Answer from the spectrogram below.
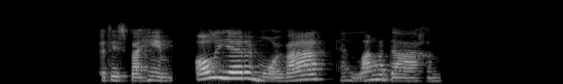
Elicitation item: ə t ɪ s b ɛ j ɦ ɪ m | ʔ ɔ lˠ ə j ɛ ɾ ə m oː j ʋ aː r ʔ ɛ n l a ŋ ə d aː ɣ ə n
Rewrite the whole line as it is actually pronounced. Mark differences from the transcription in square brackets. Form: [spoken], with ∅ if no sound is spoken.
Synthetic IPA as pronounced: ə t ɪ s b ɛ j ɦ ɪ m | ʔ ɔ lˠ ə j ɛ ɾ ə m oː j ʋ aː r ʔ ɛ n l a ŋ ə d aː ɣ ə n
